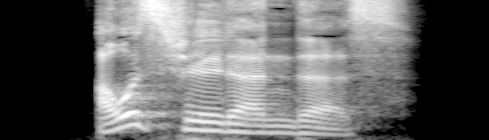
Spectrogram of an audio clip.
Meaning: strong/mixed nominative/accusative neuter singular of ausschildernd
- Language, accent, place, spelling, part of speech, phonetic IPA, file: German, Germany, Berlin, ausschilderndes, adjective, [ˈaʊ̯sˌʃɪldɐndəs], De-ausschilderndes.ogg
